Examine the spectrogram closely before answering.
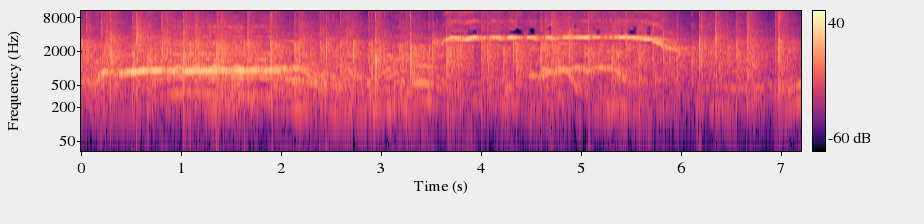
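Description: A small crowd claps and cheers nearby.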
